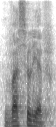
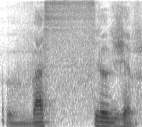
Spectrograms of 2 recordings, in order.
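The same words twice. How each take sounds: First: "Vasiljev" said cleanly as "va-sil-yev", falling; corrected name. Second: "Vasiljev" stretched very slowly and garbled as "vailje"; fumbled name. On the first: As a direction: say "Vasiljev" clearly, every syllable in place. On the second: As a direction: stumble slowly through "Vasiljev" unsure of it. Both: Real, not acted.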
